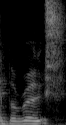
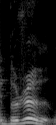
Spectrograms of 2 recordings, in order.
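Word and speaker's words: barouche: they're telling you no you mustn't say barouch you have to say baru Okay so I went and looked it up in my Jones pronouncing dictionary which is this book that that I rely on what tells you the way educated people in England pronounced words in about 1910 yeah and he definitely gives barou as the first one with the sh sound but he does also as an alternative G baru okay I can tell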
